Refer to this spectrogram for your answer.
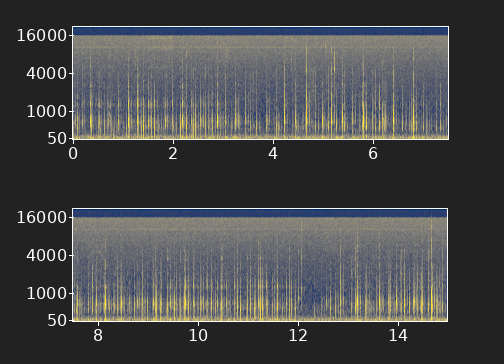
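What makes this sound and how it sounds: Pink-painted fingernails tap rapidly on a small, hollow, black printed cardboard cable box held in both hands. The taps make a steady stream of soft, dry clicks over a low, hollow thump. The sound stays mostly in the low and middle range, with a brief lighter stretch near the twelve-second mark.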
